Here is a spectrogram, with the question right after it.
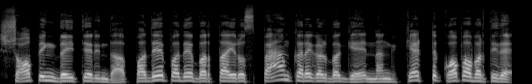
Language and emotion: Kannada, angry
